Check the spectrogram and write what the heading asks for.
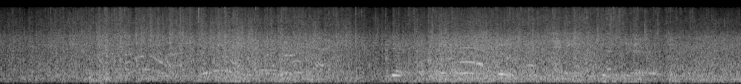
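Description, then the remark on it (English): Heavy hail pelts down on Anchor Island in Fiordland in a dense, continuous roar of rapid impacts, loud, holding steady for the whole stretch with no pauses. “So I'm on Anchor Island in Fiordland and it is hailing like nothing else, but luckily we hadn't left the hut yet.”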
